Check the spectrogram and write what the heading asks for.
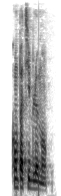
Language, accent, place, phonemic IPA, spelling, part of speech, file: French, France, Lyon, /kɔ̃.pa.ti.blə.mɑ̃/, compatiblement, adverb, LL-Q150 (fra)-compatiblement.wav
- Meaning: compatibly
